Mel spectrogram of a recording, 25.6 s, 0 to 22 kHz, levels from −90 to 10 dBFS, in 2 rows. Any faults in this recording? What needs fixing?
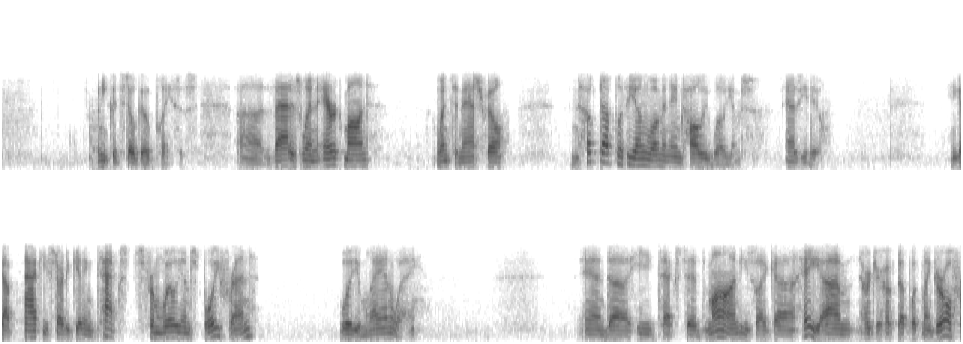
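iLBC codec, throughout: the speech is confined to roughly 200 Hz to 3.5 kHz and carries a plainly audible rough, synthetic texture. This fits iLBC at its 15.2 kbps mode, which codes each 20 ms block's excitation on its own. Preventing this means carrying the call on a wideband codec such as Opus wherever the link permits.

Lost iLBC frames at 1.20–1.30 s (before "you could still go"), 3.70–3.87 s, 10.52–10.57 s (before "you do") and 12.96–13.26 s (before "he started getting texts"). Each gap becomes a held, buzzy vowel as the decoder repeats the last pitch cycle with added noise, and clean speech resumes immediately afterwards. Adding forward error correction or redundant packets on the network path would prevent these dropouts.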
